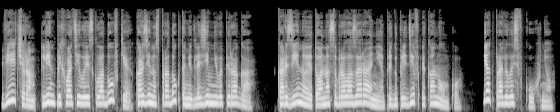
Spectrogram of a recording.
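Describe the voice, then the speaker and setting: A woman narrating an audiobook in a calm, even storytelling voice. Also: medium pitch, normal speed, dry recording, studio quality. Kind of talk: scripted narration.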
